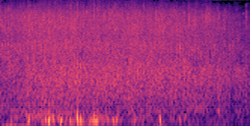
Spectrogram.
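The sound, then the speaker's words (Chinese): A crowd applauds steadily, the many claps blending into a dense, even wash of noise that holds for a few seconds before thinning slightly at the end. “好，要鼓鼓掌哦。”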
